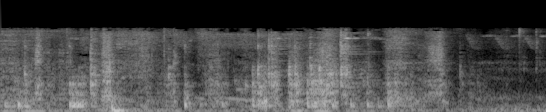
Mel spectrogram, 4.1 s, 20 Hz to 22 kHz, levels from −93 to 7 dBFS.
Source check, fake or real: real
